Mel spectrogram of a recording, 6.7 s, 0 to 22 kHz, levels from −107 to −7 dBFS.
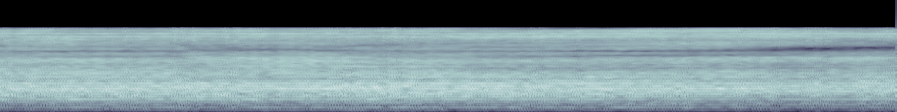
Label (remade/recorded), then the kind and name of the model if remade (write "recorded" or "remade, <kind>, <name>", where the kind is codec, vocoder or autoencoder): remade, vocoder, Vocos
